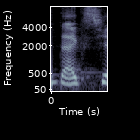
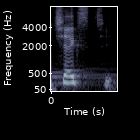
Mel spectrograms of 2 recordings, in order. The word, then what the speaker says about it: TXT: grupo e até mesmo pronunciando incorretamente o seu nome, os chamando de Text ao invés de TXT.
